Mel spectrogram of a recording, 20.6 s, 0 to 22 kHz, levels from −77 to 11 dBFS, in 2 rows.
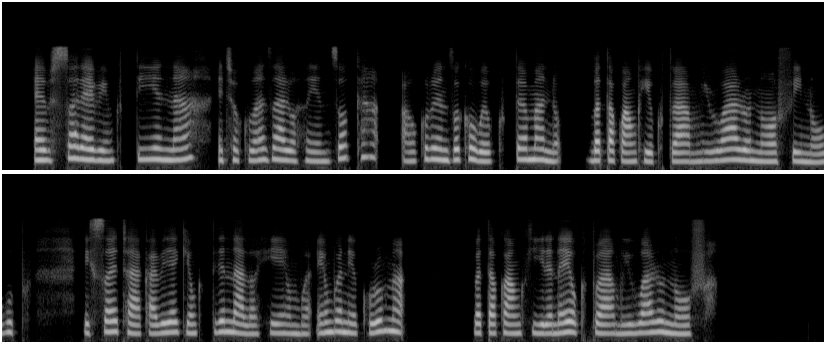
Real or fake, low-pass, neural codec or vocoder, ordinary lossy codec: fake; 7.2 kHz; codec, 16 kHz, 0.3 kbps, FocalCodec; none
